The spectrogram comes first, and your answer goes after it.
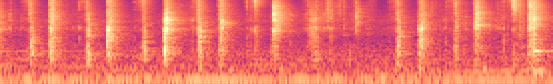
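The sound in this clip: Tarot cards being shuffled and drawn, a quick run of many crisp, papery snaps and riffles in an uneven rhythm, fairly quiet, with no talking.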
